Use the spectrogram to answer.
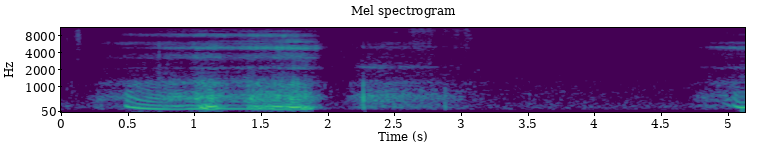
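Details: Man snoring at night, recorded on his phone: a loud, rough, fluttering snore on one breath in, then quiet breathing, with a softer snore beginning at the end; snoring.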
